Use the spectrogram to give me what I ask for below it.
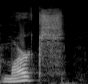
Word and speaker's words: Marx: Mr. Chairman, members of the committee, my name is Glenn Marks. I'm with the Montana Association of Land Trust. Glenn is spelled G-L-E-N-N. Marks is M-A-R-X.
